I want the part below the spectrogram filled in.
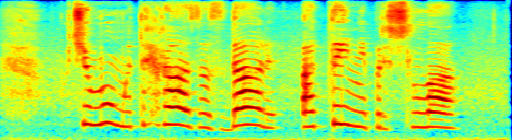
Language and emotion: Russian, sad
